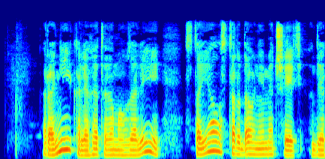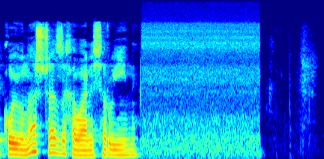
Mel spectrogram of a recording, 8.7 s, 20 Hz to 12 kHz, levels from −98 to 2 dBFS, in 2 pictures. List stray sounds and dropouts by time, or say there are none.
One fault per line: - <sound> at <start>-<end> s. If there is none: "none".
none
